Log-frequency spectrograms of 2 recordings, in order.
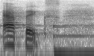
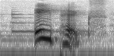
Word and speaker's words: apex: Because most of us pronounce this word in a wrong way. It's not apex, and also I'm not talking about shoes. It's apex, and it's a noun.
